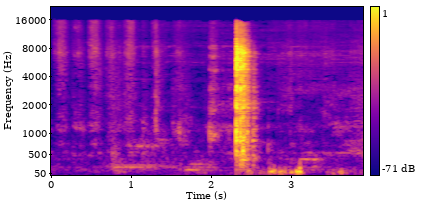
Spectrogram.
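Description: A foam sheet scrapes softly across a plastic mat.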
